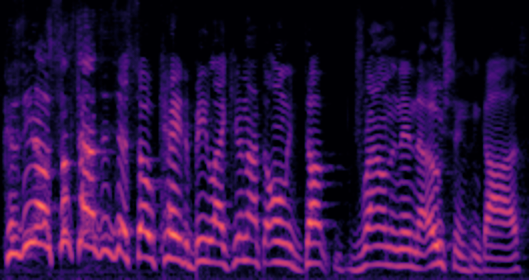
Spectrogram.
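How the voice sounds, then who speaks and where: A man with a high-pitched voice gives a raw, unscripted share at a recovery meeting. He swears freely and talks emphatically. He rambles, restarts and repeats himself, and breaks into laughter between his points. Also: lively intonation, a little fast. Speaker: speaker sharing at a recovery meeting.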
